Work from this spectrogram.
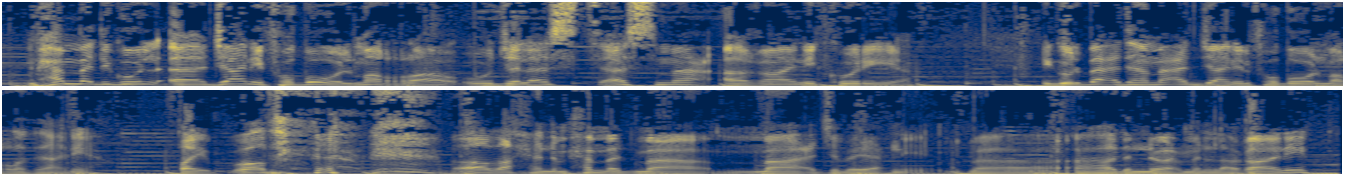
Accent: Saudi Arabia; عندنا في السعودية

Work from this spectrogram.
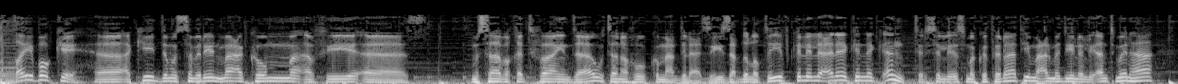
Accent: Sudan; now in Riyadh, Saudi Arabia; انا من السودان

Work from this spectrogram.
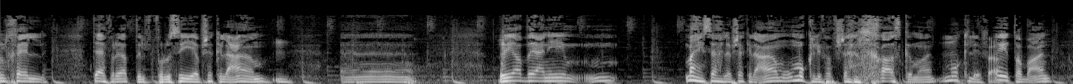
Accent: Saudi Arabia; اني اكون اول عربي ومثل المملكه كسعودي

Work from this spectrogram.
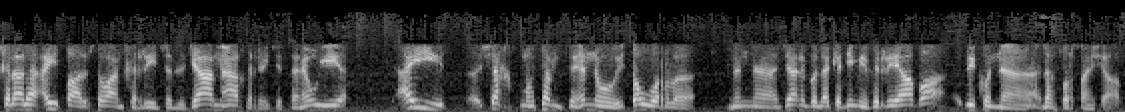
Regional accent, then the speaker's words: Al-Ahsa, Eastern Province, Saudi Arabia; في جبل القاره عندنا في الاحساء

